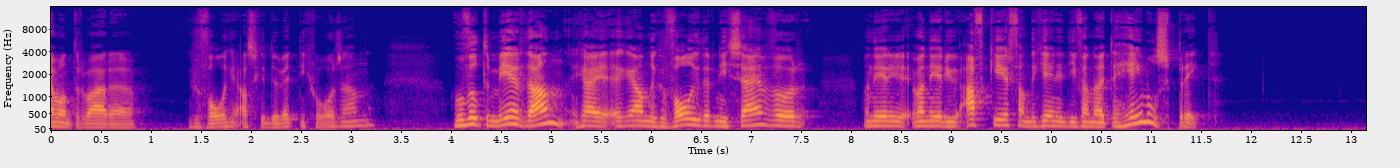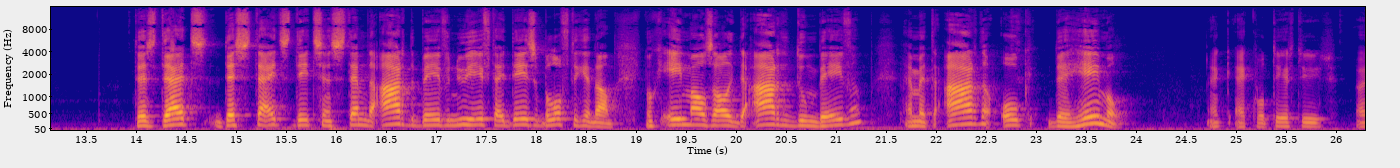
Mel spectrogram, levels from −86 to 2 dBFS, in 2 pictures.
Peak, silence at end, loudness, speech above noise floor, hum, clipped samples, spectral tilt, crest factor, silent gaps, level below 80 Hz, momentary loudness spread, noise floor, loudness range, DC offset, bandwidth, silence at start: -4 dBFS; 0 s; -22 LUFS; 31 dB; none; under 0.1%; -4.5 dB/octave; 20 dB; none; -52 dBFS; 14 LU; -53 dBFS; 8 LU; under 0.1%; 16 kHz; 0 s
